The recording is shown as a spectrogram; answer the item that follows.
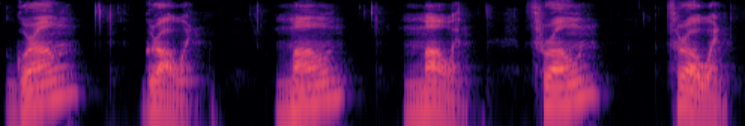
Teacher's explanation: there is a tendency to pronounce some words like ground mound and throne with two syllables and the last syllable contains a schwa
